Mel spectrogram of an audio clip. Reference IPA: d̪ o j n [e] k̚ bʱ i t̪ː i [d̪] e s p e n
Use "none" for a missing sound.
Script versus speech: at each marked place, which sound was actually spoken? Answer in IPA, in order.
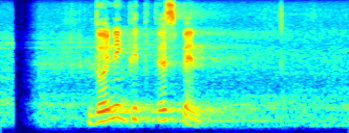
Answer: i, t̪

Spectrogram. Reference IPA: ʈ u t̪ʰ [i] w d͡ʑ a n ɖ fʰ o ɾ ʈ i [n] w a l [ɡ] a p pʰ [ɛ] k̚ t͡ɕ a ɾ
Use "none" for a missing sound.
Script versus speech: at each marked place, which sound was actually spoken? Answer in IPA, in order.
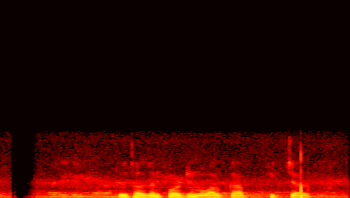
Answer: a, n, k, i

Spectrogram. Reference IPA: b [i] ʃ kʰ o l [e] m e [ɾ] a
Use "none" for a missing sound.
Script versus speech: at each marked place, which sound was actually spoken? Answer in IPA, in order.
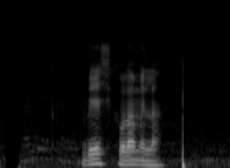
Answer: e, a, l

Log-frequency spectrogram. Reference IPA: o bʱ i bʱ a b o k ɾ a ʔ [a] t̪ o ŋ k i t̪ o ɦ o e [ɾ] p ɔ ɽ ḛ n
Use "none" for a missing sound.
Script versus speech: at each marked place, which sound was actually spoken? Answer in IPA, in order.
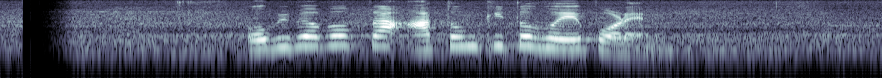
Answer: a, none

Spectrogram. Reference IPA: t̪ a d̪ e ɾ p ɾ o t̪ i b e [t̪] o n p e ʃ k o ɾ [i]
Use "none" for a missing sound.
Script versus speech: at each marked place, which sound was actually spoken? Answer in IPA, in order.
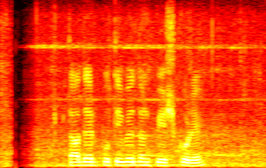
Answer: d̪, e

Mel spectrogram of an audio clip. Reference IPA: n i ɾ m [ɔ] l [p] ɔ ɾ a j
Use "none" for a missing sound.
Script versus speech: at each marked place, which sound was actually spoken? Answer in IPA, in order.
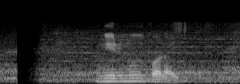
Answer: u, k

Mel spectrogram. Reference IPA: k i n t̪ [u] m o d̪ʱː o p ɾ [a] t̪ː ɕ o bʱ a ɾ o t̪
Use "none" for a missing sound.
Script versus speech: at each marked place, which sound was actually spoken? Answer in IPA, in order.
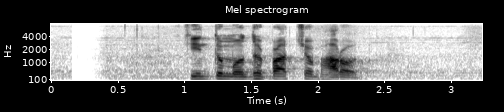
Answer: u, a

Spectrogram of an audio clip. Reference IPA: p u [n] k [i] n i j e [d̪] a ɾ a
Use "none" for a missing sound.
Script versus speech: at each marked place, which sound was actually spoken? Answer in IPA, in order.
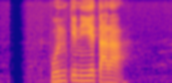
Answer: n, e, t̪

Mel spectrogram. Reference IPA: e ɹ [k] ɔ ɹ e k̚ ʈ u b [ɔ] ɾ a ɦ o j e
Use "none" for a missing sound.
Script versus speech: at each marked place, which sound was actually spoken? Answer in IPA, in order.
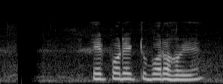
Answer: p, ɔ

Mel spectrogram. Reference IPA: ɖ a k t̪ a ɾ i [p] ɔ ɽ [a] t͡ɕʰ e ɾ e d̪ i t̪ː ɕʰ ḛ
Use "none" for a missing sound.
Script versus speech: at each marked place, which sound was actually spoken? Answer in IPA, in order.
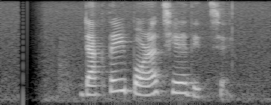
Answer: p, a

